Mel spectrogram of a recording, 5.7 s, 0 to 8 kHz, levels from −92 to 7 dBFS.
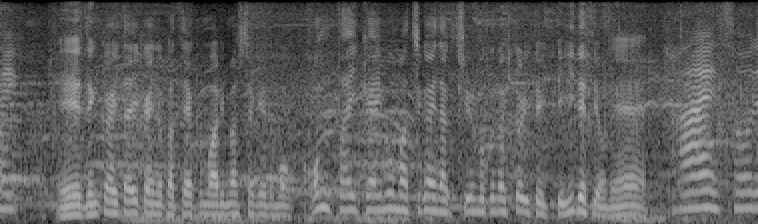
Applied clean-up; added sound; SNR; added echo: none; none; none; none.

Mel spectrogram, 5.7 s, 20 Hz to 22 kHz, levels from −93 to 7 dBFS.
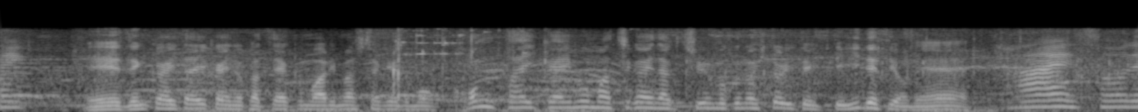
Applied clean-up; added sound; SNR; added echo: none; Shatter / Crushing; 13 dB; none.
